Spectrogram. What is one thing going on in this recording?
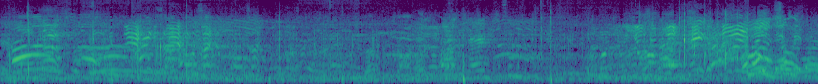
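Adults on the sideline call out and cheer.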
